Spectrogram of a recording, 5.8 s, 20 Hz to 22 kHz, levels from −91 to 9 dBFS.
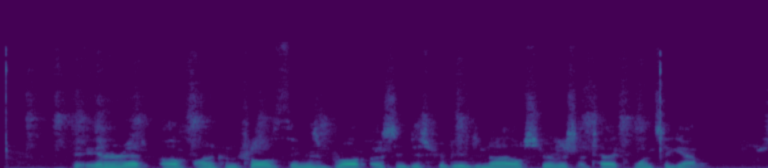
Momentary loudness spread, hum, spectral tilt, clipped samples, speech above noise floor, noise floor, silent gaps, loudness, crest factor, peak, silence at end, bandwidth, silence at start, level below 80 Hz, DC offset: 9 LU; none; -6 dB/octave; under 0.1%; 22 dB; -70 dBFS; none; -49 LUFS; 18 dB; -32 dBFS; 0 s; 16 kHz; 0.2 s; -74 dBFS; under 0.1%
